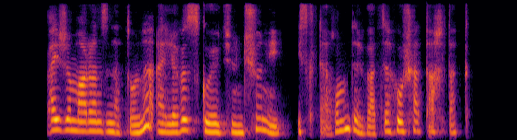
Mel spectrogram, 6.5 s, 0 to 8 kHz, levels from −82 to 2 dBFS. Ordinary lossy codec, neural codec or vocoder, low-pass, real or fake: AAC, 32 kbps; codec, 16 kHz, 0.8 kbps, ZipCodec; 7.2 kHz; fake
